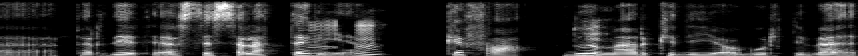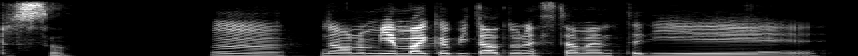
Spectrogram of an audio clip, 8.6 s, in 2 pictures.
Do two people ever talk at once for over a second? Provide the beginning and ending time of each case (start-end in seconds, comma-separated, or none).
none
